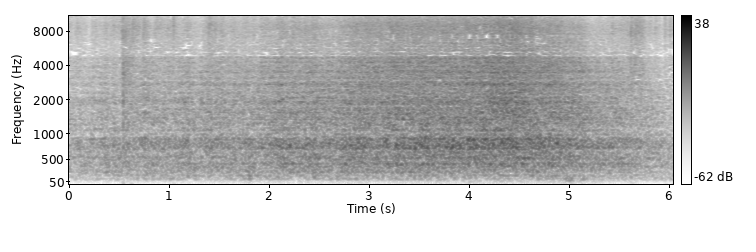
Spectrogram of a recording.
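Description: Ground fountain firework (flower pot) hissing steadily as it sprays sparks, growing louder to a peak about four seconds in, then dying down near the end.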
